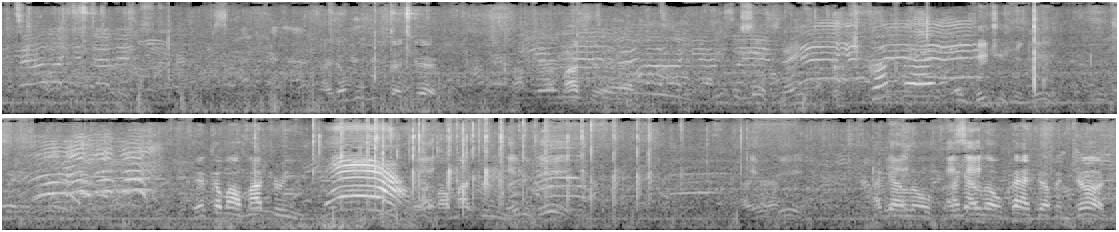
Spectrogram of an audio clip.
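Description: Young women shout and cheer outdoors across a field.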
